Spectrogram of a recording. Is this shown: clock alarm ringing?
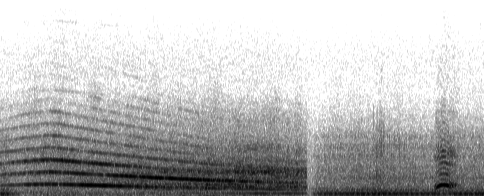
no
